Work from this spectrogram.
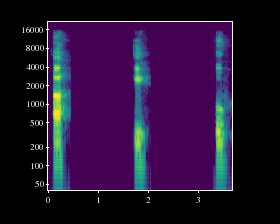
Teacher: ہا حلق سے بغیر رگڑ کھائے ادائیگی کے وقت زبان کی جڑ کو حلق کی طرف دبائے بغیر ادا کریں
